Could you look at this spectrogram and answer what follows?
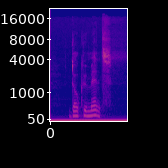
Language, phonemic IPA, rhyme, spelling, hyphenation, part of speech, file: Dutch, /ˌdoː.kyˈmɛnt/, -ɛnt, document, do‧cu‧ment, noun, Nl-document.ogg
- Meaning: document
